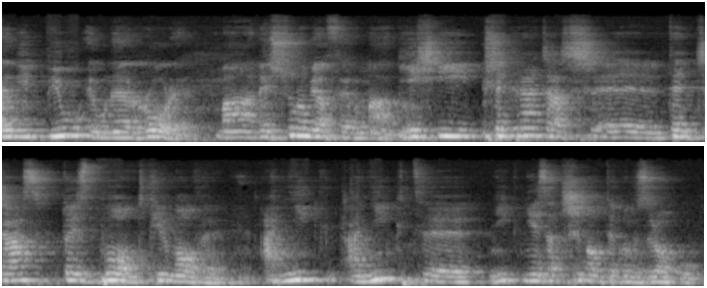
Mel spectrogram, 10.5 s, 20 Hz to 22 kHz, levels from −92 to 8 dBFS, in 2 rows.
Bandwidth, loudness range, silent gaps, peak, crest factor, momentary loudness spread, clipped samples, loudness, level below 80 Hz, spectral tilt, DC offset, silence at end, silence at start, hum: 13.5 kHz; 2 LU; none; -2 dBFS; 16 dB; 10 LU; under 0.1%; -18 LUFS; -58 dBFS; -6.5 dB/octave; under 0.1%; 0 s; 0 s; none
